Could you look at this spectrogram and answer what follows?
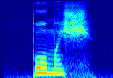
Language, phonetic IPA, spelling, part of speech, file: Russian, [ˈpoməɕː], помощь, noun, Ru-помощь.ogg
- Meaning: 1. help, assistance, aid 2. relief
